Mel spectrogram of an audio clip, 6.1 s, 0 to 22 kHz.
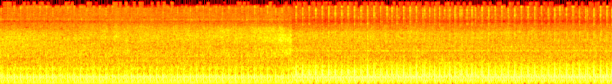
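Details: Homelite 2-stroke string trimmer with new string: buzzy idle rises into a higher rev and holds steady without stumbling or misfire; normal running.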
